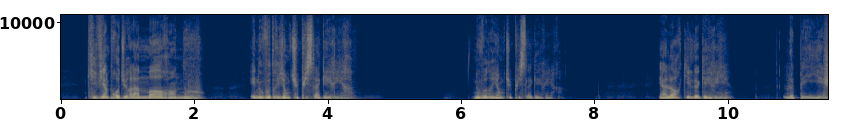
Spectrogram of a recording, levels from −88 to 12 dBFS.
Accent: French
